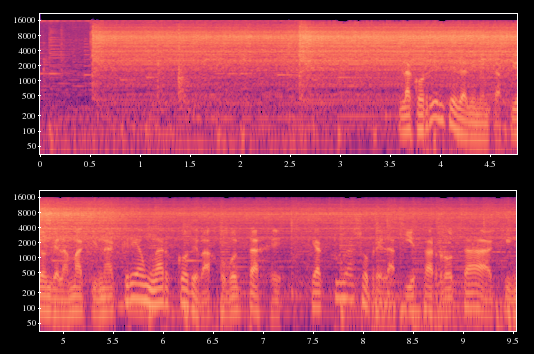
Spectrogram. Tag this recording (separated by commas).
Music, Speech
